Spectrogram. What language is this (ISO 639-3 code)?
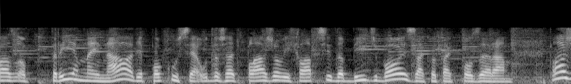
slk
